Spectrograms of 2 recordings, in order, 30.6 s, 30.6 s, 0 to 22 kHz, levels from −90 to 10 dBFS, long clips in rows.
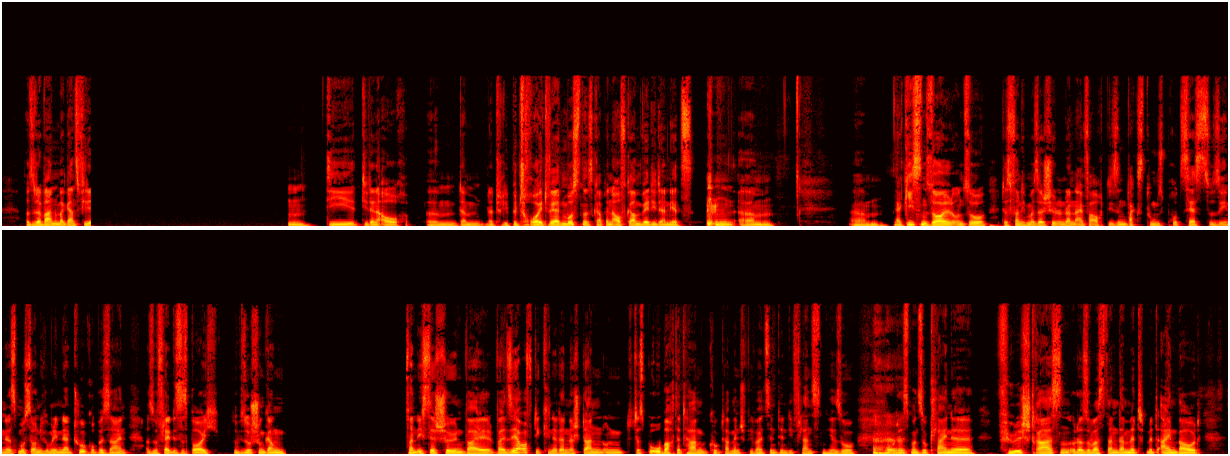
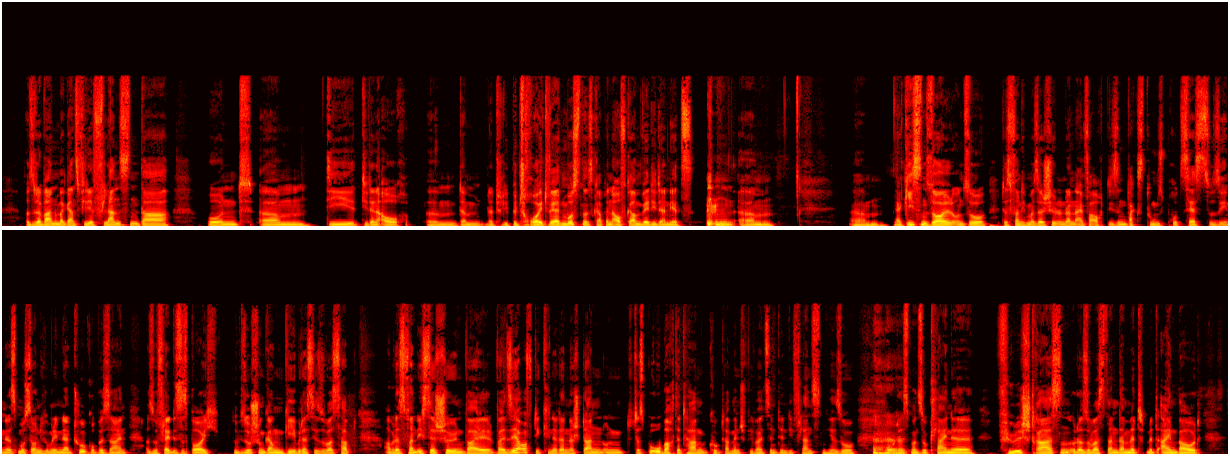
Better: second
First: audio cutting out; at 1 s for 2.5 s and at 19 s for 1.5 s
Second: none

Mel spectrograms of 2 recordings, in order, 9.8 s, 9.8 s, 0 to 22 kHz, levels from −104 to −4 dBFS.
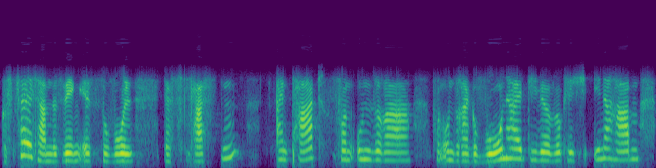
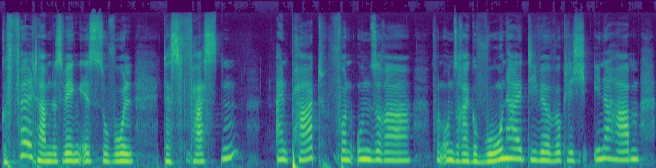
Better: second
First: phone-call audio; poor line; nothing above 3 kHz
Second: none

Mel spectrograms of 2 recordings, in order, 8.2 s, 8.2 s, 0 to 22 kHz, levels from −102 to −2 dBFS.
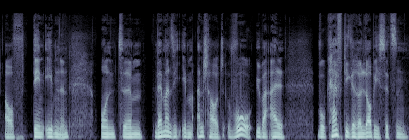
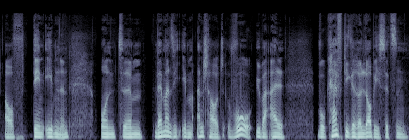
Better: neither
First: none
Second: none

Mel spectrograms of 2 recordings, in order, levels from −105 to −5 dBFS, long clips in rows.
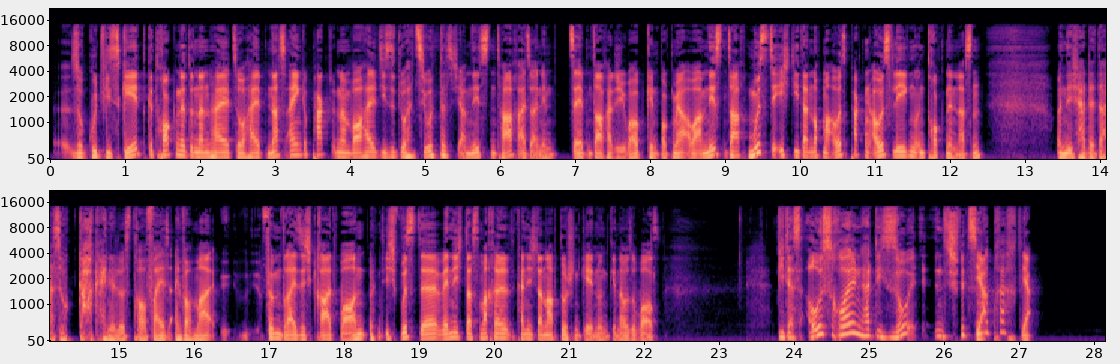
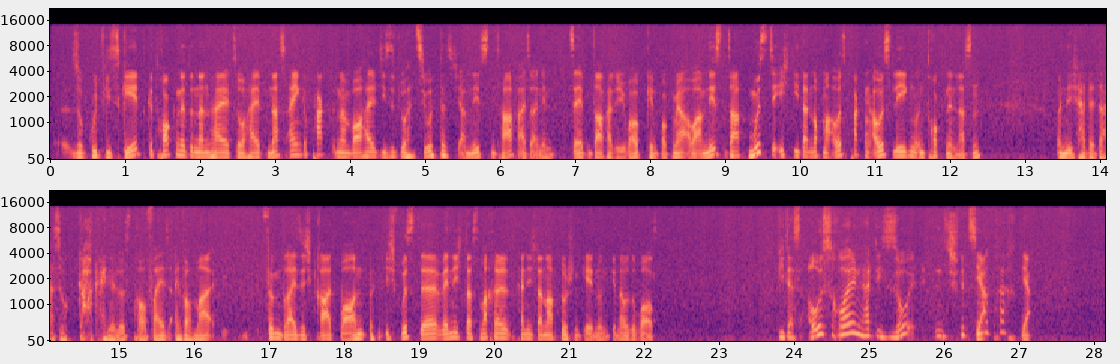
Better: first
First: none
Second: hiss; noticeable; throughout; 15 dB below the speech

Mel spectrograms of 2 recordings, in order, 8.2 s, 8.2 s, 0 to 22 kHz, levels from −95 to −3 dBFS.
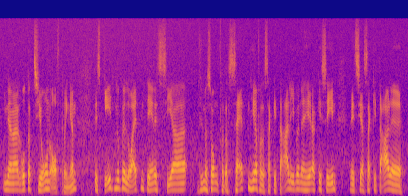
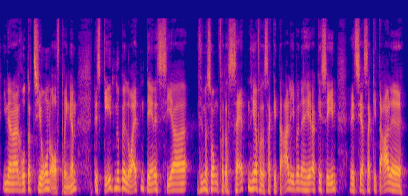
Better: second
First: hiss; noticeable; throughout; 15 dB below the speech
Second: none

